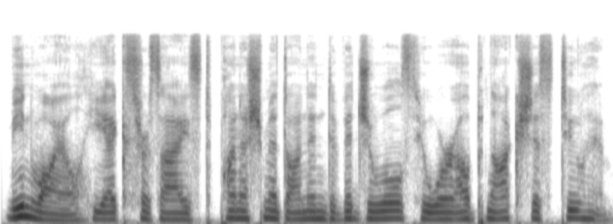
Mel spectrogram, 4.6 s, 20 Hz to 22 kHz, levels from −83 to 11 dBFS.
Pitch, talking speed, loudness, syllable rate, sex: 120 Hz, 145 wpm, -20 LUFS, 5.4 syllables/s, male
